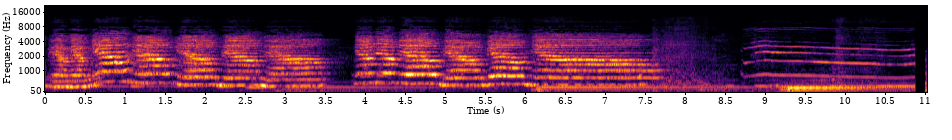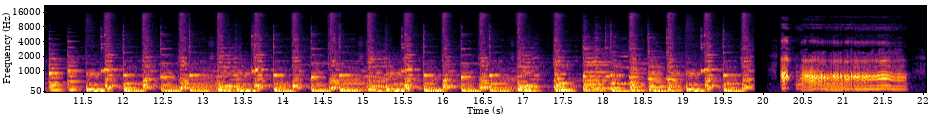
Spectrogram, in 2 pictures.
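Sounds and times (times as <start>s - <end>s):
breathy puff blowing candles: 7.6s - 8.6s
jingly music: 11.1s - 19.9s.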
